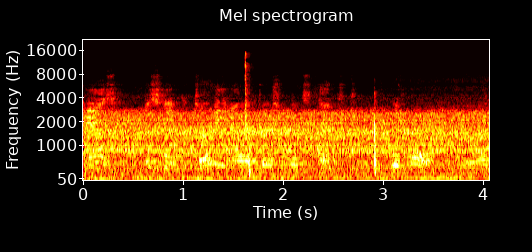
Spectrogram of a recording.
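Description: Ten-Tec Argonaut V HF transceiver being switched on: a sharp click about one and a half seconds in and a fainter click near three seconds, over a steady background hiss.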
